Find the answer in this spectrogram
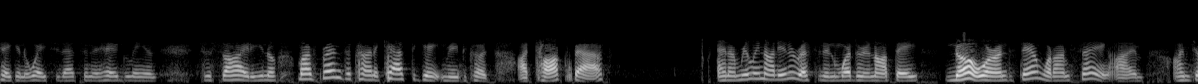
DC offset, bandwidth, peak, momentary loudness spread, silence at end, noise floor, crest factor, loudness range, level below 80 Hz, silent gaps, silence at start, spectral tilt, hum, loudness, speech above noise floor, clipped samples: under 0.1%; 4.3 kHz; 0 dBFS; 14 LU; 0 s; -69 dBFS; 22 dB; 6 LU; -76 dBFS; none; 0 s; -10.5 dB/octave; none; -22 LUFS; 48 dB; under 0.1%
